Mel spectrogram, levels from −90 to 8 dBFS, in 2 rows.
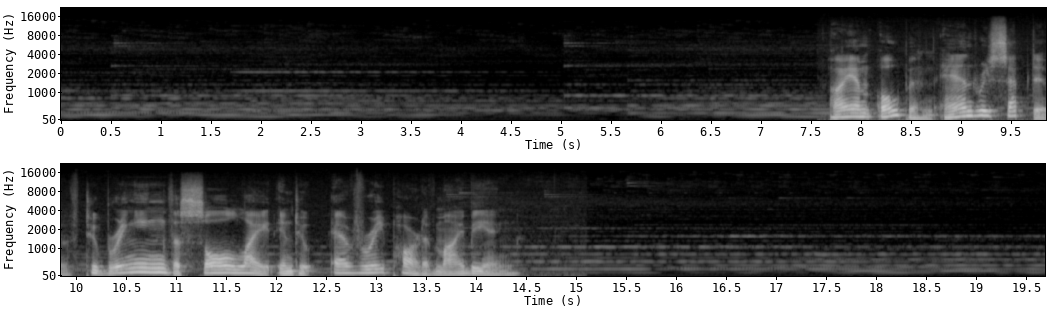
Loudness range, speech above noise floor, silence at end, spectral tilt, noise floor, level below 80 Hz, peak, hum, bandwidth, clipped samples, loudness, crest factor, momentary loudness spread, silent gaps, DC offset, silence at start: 10 LU; 40 dB; 5.25 s; -6 dB/octave; -60 dBFS; -44 dBFS; -4 dBFS; none; 14 kHz; under 0.1%; -21 LUFS; 20 dB; 10 LU; none; under 0.1%; 7.7 s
